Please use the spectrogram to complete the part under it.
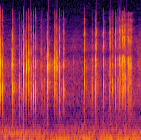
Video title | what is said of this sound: Audubon Bird Feeder paint job | shake the can till you hear the ball rattling at the bottom of the can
